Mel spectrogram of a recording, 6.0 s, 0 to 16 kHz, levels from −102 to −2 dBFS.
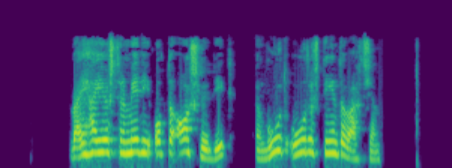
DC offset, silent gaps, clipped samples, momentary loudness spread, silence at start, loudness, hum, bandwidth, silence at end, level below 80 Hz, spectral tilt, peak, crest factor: under 0.1%; 3.14-3.35 s; under 0.1%; 11 LU; 0.95 s; -17 LUFS; none; 7.8 kHz; 1 s; -58 dBFS; -4.5 dB/octave; -2 dBFS; 16 dB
